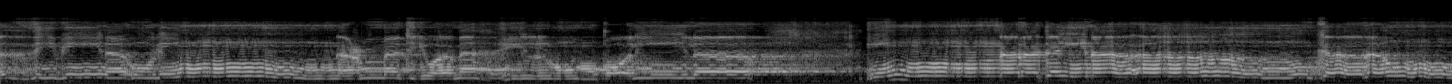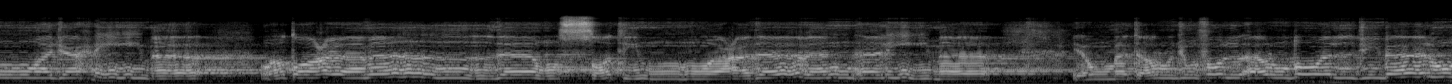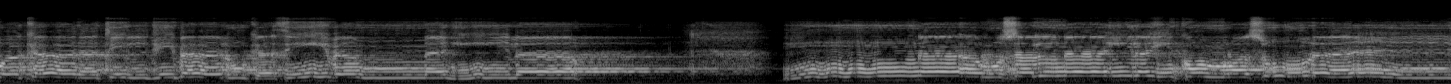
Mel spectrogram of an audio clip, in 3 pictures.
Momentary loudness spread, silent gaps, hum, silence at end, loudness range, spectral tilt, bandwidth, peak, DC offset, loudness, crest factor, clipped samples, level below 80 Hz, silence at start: 8 LU; none; none; 0 s; 5 LU; 0.5 dB/octave; 10 kHz; -6 dBFS; under 0.1%; -26 LUFS; 20 dB; under 0.1%; -78 dBFS; 0 s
